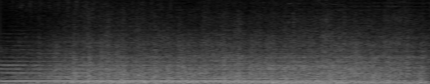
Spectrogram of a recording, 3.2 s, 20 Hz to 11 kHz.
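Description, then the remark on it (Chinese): A green-carriage passenger train in China rumbles along steadily on a trip of more than 50 hours to Chengdu in 1997, its horn sounding one long, sustained blast the whole way through, loud, with no voices present. “1997年，我考上了大学，坐绿皮火车50多个小时才到成都。”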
